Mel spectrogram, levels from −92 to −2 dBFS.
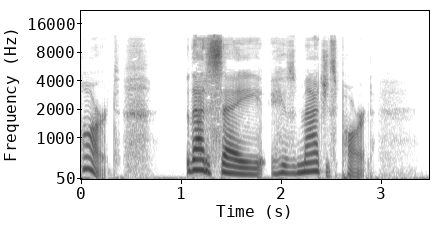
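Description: At 1.21 s and 2.42 s, compressed frames are skipped. Roughly 0.2 s, then 0.3 s, of speech vanishes. Each jump drops whole 46 ms codec frames.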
